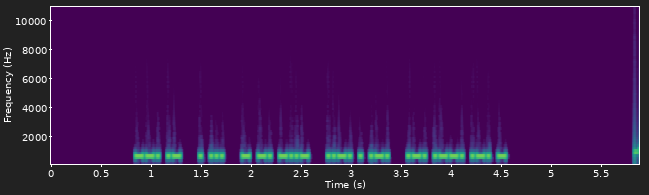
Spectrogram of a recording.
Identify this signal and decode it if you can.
Morse code, heard as a keyed tone, about 42 wpm, 700 Hz. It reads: GA ES TNX FER RPRT
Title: Practice QSO - Exchange 1 - Beginning - 45wpm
